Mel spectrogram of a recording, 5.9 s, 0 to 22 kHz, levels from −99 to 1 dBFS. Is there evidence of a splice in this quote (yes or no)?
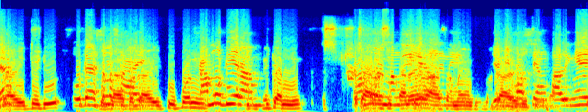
no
